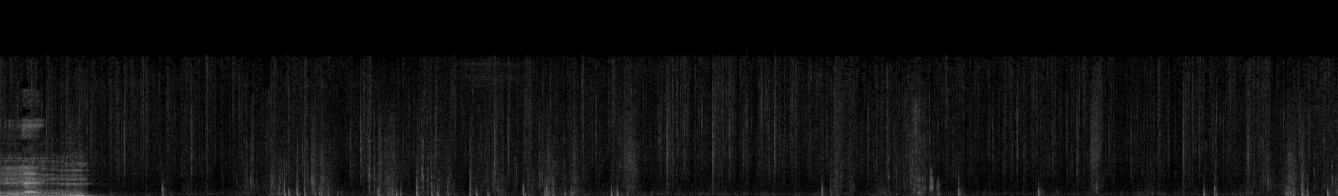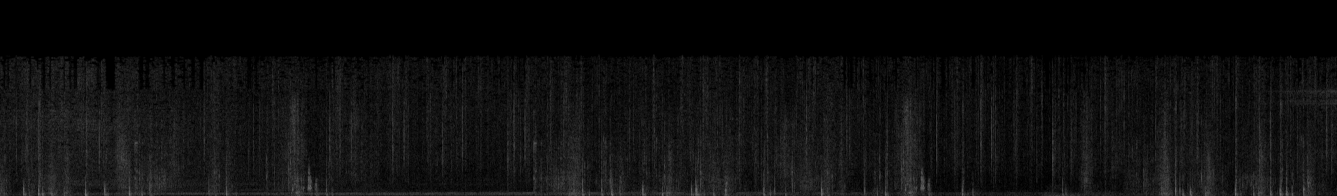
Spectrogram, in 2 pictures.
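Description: Footsteps scuff and tap on a stone floor.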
